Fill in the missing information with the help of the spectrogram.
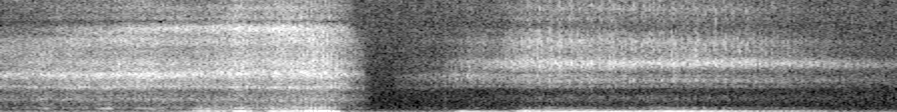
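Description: A sleeping pig's low, grunting snore: a short snort followed by a long, rumbling breath.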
